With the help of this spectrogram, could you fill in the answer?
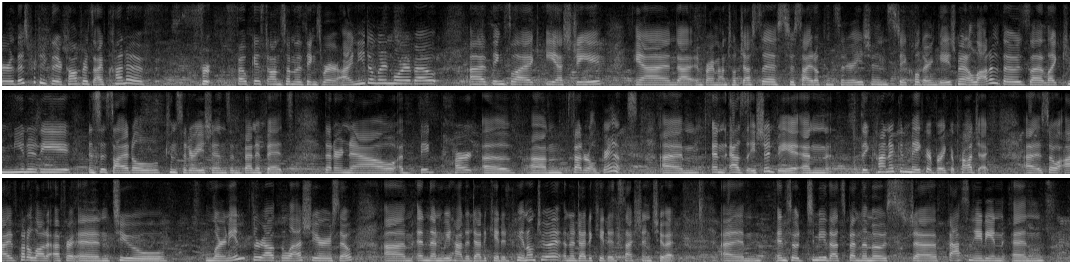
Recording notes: Recorded in the Exhibit Hall at the 2023 SPE Carbon Capture, Utilization, and Storage Conference held at the University of Houston.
